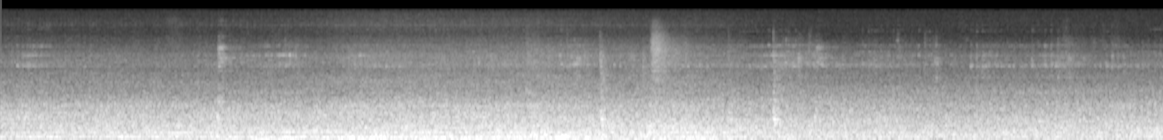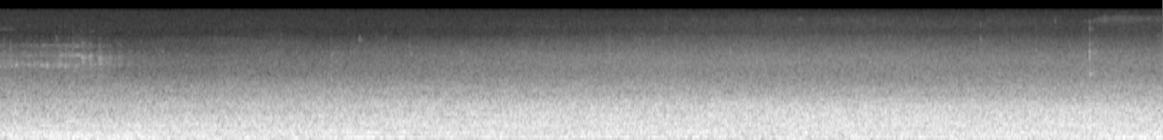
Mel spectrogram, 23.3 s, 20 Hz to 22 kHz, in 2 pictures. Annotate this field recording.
Recorded (with a Tascam DR-100 mkIII) inside the circle that marks the burial site of Sebastian Bach. I made very small edits mainly to erase wind. This is usually one of the busiest streets in Leipzig and it's now running on minimal levels but still... Because of the COVID-19 pandemic i was expecting it to be really quiet... Listen to it, understand your center, stay calm.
